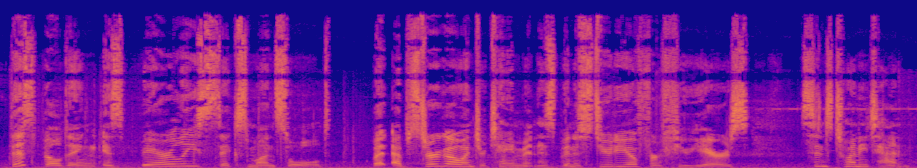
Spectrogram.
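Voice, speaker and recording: An actress playing a brisk, upbeat company project supervisor, encouraging and breezily professional, in a video game cutscene. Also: female voice, mid-range voice, animated, soft background music, close to an everyday voice, rough recording. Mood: upbeat, businesslike.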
